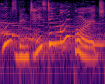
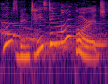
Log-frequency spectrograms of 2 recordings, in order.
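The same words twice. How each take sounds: First: It is asked in Mother Bear's medium voice. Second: It is asked in Mother Bear's medium voice.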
